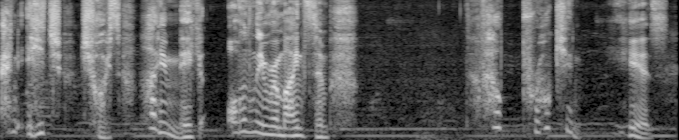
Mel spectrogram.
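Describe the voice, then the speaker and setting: A man playing a big, earnest, lovelorn tree being, despondent and drunk, speaking in a brooding, halting way in an audio drama. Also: fairly high pitch, wildly swooping pitch, a bit bright, full character voice. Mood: despairing, stubborn. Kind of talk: emotional audio drama acting. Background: music.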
